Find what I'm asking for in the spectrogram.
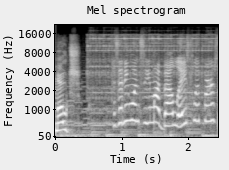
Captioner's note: phone ringing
